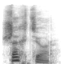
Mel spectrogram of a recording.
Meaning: 1. miner, pitman (a person who works in a mine) 2. someone from the Donbass region
- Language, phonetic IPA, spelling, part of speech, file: Russian, [ʂɐxˈtʲɵr], шахтёр, noun, Ru-шахтёр.ogg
